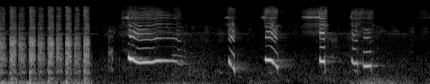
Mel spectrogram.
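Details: Golden Retriever puppies playing outdoors in a green meadow give high, tonal whimpers and short yelps that drop in pitch after a burst of rustling, amid panting.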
